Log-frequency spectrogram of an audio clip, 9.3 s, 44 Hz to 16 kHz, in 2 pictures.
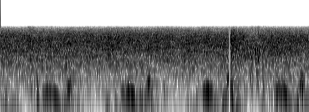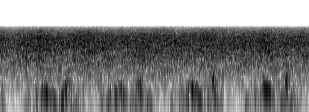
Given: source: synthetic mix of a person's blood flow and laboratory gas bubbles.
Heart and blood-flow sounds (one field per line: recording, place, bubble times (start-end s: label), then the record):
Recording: Doppler ultrasound of blood flow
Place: precordium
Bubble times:
0.41-0.58 s: bubbles
2.42-2.50 s: bubbles
3.59-4.04 s: bubbles
From the record:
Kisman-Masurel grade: 122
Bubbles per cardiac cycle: 1 to 2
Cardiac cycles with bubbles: 10 to 50%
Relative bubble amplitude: moderate (0.250 to 0.450)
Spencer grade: 2 (many but less than half of the cardiac periods contain bubble signals, singularly or in groups)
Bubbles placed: only in the low amplitude regions of the cardiac cycle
